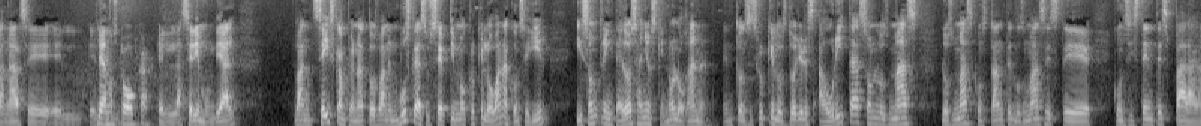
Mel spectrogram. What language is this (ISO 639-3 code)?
spa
